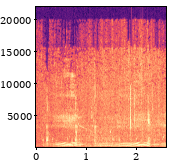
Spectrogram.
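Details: Common Eiders in early May, during mating season on Frederiksö in the Pea Islands east of Bornholm in the Baltic, give soft crooning 'ah-ooo' calls that rise then fall: two drawn-out moans a little over a second apart over a faint watery background.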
